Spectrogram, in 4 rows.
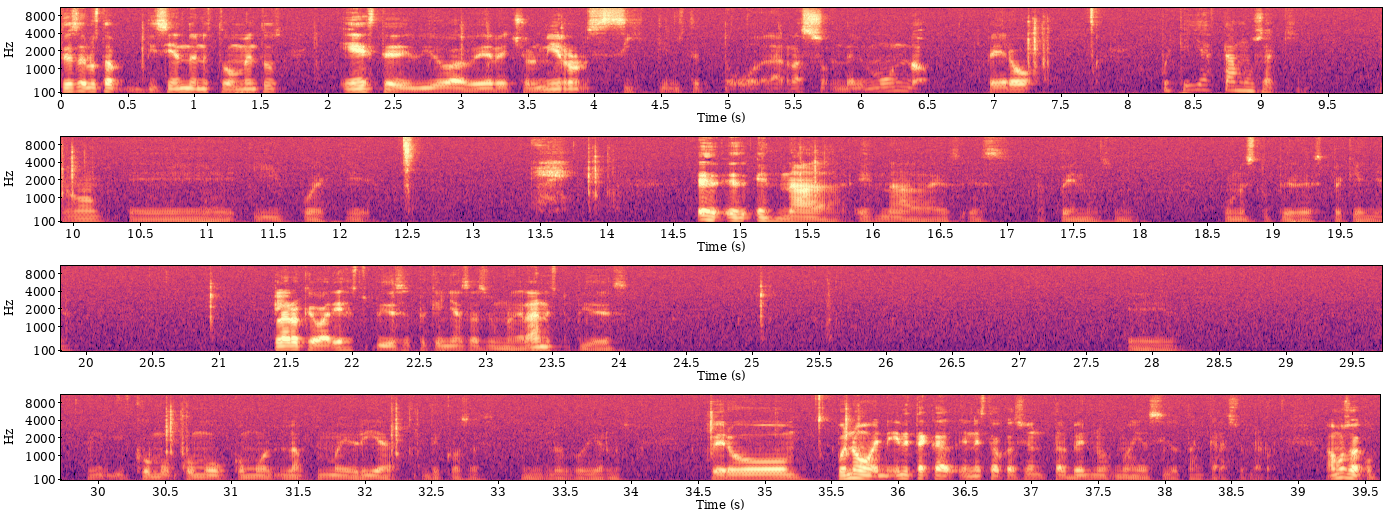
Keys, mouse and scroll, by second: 0.3 shift+right click, 0.8 shift+right click, 1.4-2.5 shift+middle drag, 2.8 shift+middle click, 4.0 shift+right click, 4.6 shift+right click, 5.1 shift+scroll down 1, 5.3-6.4 shift+middle drag, 7.0 alt+Tab, 9.8 alt+Tab, 10.8-13.7 drag, 13.7 alt+Tab, 15.4 alt+Tab, 16.1-17.6 drag, 17.6 scroll up 2, 18.7 scroll up 2, 20.0 right click, 21.4 shift+right click, 22.0 shift+scroll down 2, 22.3-23.5 shift+middle drag, 23.6 scroll up 2, 24.0 middle click, 24.7-25.8 shift+middle drag, 26.5-29.6 drag, 29.7-30.0 scroll down 2, 30.4 alt+Tab, 32.0 alt+Tab, 32.6 scroll down 2, 33.6-35.2 middle drag, 35.2 shift+Tab, 35.6 shift+scroll down 3, 36.1-37.7 middle drag, 38.3 right click.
